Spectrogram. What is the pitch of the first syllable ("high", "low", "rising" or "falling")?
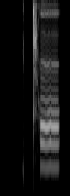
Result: high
